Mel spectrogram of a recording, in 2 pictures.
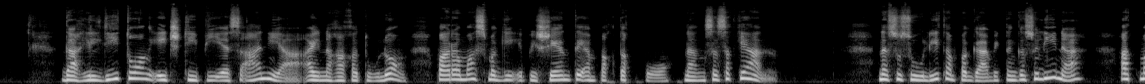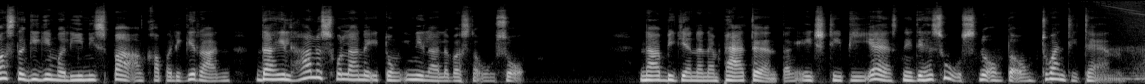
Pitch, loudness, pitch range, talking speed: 200 Hz, -19 LUFS, 180-225 Hz, 125 wpm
